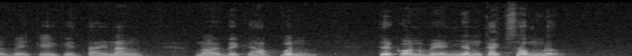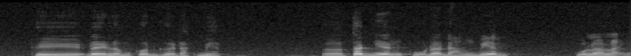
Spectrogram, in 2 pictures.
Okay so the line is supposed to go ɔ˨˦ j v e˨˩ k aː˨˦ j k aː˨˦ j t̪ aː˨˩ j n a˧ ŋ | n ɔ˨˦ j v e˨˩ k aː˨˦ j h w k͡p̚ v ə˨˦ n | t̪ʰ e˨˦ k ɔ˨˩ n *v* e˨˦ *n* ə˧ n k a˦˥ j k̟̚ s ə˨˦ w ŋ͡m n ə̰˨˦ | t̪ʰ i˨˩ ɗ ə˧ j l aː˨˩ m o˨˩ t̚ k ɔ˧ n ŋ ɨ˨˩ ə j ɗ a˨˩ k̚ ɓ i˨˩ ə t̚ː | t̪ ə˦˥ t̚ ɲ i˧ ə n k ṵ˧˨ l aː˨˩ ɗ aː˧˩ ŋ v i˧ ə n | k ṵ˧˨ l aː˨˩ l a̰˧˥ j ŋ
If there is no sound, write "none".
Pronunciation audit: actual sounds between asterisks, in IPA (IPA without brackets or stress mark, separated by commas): v, ɲ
